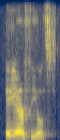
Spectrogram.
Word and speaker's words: airfields: second one is craft so airfields aircraft the first element is the one stressed if you are if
